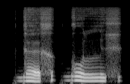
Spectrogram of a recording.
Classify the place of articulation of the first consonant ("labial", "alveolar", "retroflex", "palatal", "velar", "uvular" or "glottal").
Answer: velar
